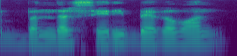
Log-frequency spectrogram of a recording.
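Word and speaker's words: Bandar Seri Begawan: उसे कहा जाता है बंदर सेरी बेगावान, इसे बंदर सेरी बेगावान से प्रोनाउंस किया जाता है, और जो वहाँ की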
